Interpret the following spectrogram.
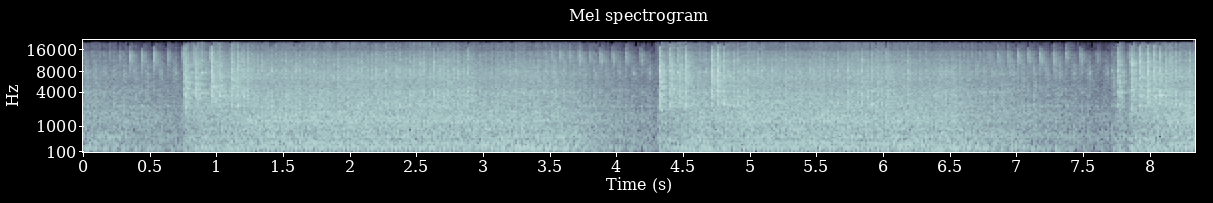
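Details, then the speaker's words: Kohler engine lawn mower after carburetor replacement: speed swells and sags about every three and a half seconds, hunting instead of holding idle; suspected not getting enough fuel, metering screw on new carburetor to be adjusted. "okay well as you can see it's hunting up and down there but there is a metering screw on the side of that carburetor that wasn't there before"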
